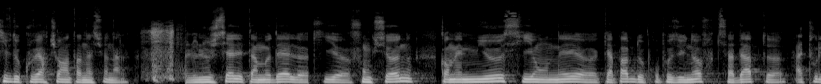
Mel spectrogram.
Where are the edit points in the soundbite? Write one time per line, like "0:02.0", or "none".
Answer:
0:01.8
0:03.1
0:04.3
